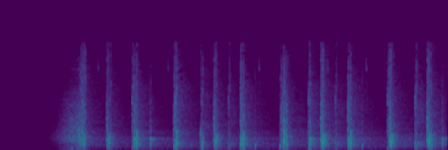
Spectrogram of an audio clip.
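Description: Pesto ingredients dropping into the food processor's clear plastic work bowl: a quick, irregular run of sharp clicks over a soft hiss, starting about half a second in.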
